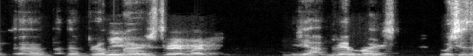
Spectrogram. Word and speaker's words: Brahmers: Am I pronouncing it correctly, Badr? Brahmers.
